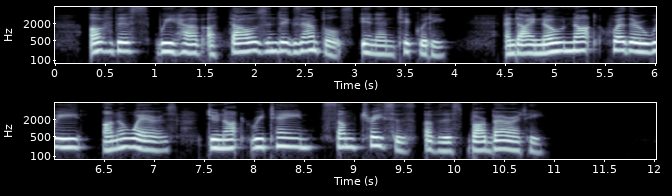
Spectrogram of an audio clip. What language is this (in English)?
English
